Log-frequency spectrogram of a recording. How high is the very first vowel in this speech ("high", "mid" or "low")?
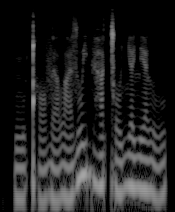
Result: high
